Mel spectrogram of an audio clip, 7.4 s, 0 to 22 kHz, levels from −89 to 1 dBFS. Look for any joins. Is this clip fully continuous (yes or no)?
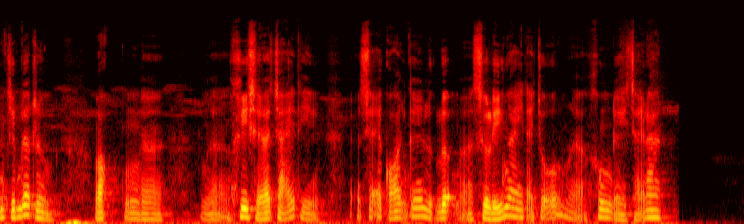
yes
